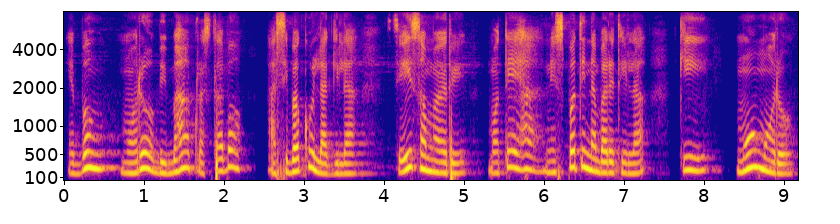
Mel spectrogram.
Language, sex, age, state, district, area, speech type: Odia, female, 45-60, Odisha, Jajpur, rural, spontaneous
